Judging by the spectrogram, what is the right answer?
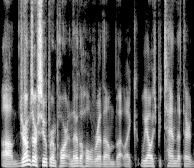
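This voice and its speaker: A man's voice: mid-range voice, fast, no echo, studio quality. Laid-back rambling man telling a story. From Western Massachusetts. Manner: rambling, many fillers like "like" and "um". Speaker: podcast co-host. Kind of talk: casual storytelling chat.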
